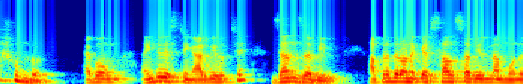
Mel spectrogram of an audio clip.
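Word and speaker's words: زنجبيل: আদার আরবিটা খুব সুন্দর এবং ইন্টারেস্টিং আরবি হচ্ছে জানজাবিল আপনাদের অনেকের সালসাবিল নাম মনে থাকতে পারে এরকম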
